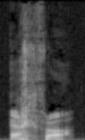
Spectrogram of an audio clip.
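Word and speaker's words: ἔχθρα: I'll get the pronunciation. Strong's G, 2189. Echthra.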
